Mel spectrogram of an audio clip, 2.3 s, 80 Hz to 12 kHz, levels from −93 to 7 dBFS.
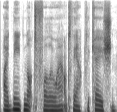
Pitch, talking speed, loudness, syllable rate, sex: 135 Hz, 180 wpm, -17 LUFS, 5.0 syllables/s, male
